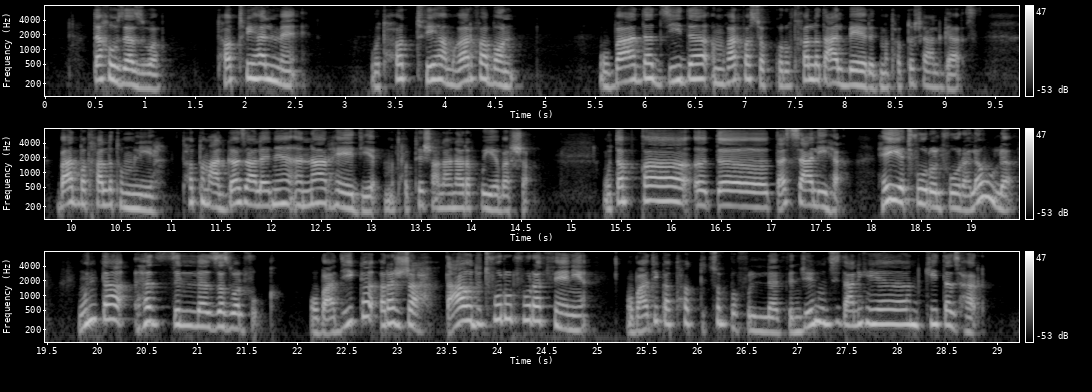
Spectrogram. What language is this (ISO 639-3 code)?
aeb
